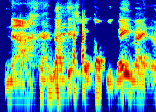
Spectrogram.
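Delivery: amused, incredulous comeback; laughing retort. Real, not acted. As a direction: tease through a laugh. Joking retort, laughing with host.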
